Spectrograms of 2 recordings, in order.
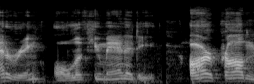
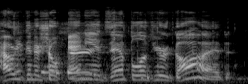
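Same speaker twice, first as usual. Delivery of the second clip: very high, heated yelling; 9 semitones higher than usual. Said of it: "the yelling and stuff is a bit hard".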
